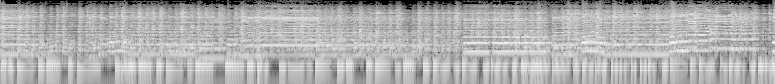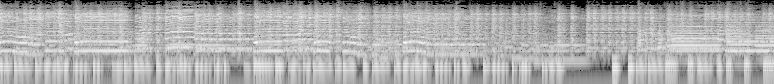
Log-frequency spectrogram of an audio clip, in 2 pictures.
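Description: Instrumental music played by accordion, saxophone and trombone together, holding a melody over a steady pulsing bass line.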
